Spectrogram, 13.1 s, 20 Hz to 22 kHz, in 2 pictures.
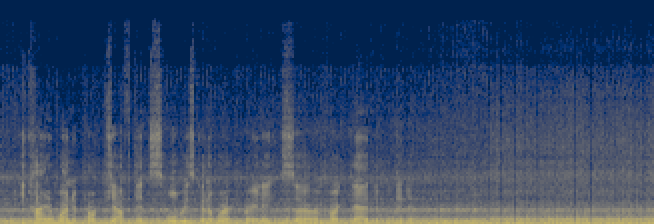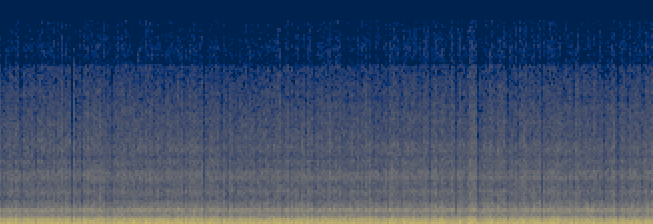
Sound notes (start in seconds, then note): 6.1 microlight engine roaring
